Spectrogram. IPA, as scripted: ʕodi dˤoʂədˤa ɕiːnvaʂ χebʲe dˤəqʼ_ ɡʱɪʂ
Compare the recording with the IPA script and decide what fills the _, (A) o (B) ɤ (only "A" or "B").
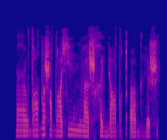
A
